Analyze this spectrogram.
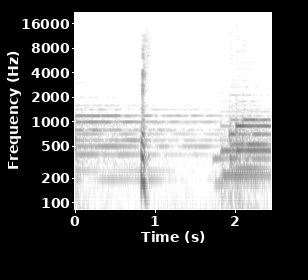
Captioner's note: chuckles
